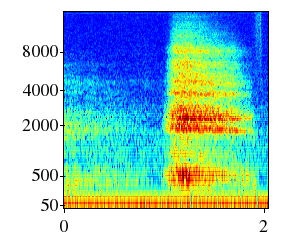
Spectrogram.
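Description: A man sighing once, about a second in: a long breath out that fades away.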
